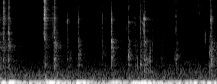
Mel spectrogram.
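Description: Typing on a computer keyboard: a run of irregular key clicks over a steady low hum.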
